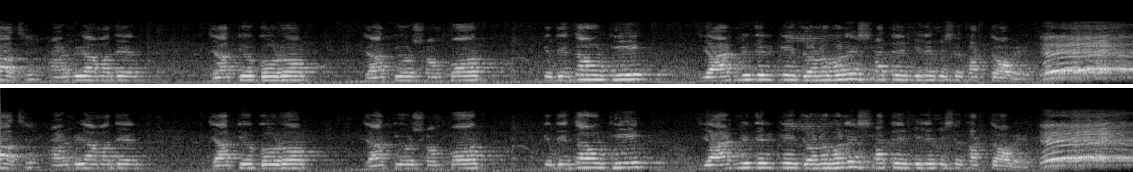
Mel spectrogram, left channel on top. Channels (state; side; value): normal; both; correlation -0.18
